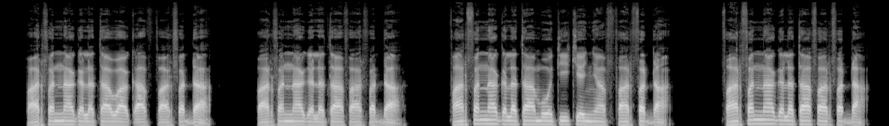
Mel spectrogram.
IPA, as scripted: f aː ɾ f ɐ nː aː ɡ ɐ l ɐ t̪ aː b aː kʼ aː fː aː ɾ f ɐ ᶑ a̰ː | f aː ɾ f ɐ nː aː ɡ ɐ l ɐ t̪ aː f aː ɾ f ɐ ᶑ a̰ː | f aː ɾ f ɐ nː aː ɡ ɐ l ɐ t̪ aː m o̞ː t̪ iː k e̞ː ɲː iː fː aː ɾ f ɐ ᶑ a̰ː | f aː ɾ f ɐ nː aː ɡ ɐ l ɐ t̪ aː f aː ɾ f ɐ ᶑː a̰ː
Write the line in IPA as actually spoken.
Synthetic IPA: f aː ɾ f ɐ nː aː ɡ ɐ l ɐ t̪ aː w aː kʼ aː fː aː ɾ f ɐ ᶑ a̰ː | f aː ɾ f ɐ nː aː ɡ ɐ l ɐ t̪ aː f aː ɾ f ɐ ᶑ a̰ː | f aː ɾ f ɐ nː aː ɡ ɐ l ɐ t̪ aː m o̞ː t̪ iː k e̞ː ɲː aː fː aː ɾ f ɐ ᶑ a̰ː | f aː ɾ f ɐ nː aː ɡ ɐ l ɐ t̪ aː f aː ɾ f ɐ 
